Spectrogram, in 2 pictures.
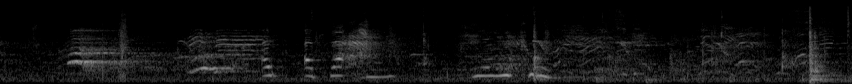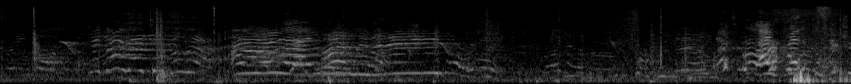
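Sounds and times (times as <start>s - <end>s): children calling and chattering: 0.6s - 17.0s.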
